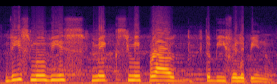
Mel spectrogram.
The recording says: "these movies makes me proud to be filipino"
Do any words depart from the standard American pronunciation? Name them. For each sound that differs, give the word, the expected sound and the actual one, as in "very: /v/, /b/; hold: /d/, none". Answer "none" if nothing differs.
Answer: movies: /z/, /s/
